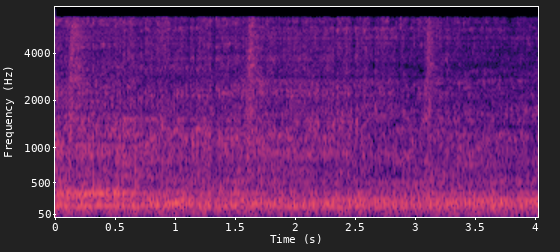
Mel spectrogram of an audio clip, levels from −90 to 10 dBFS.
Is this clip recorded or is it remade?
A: remade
